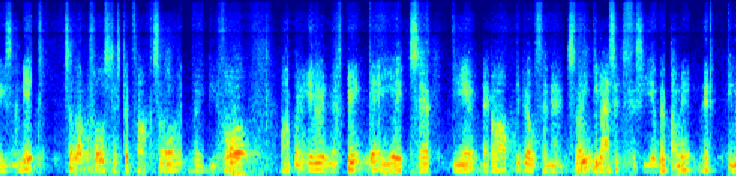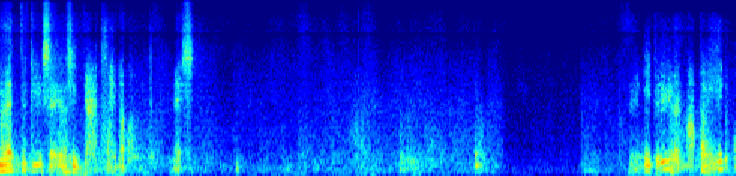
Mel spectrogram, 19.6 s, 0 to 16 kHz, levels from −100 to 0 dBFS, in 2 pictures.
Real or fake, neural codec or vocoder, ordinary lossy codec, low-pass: fake; codec, 44.1 kHz, 0.9 kbps, DAC; Opus, 24 kbps; 14.4 kHz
